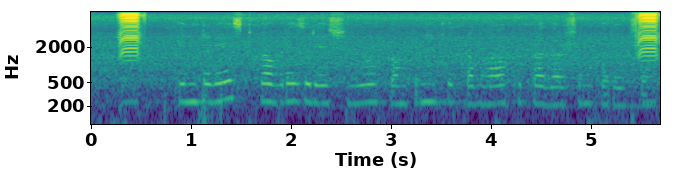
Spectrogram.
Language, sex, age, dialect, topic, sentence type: Magahi, female, 31-35, Western, banking, statement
